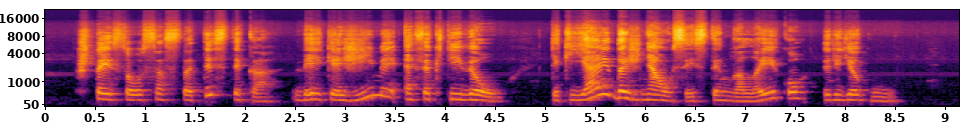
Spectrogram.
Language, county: Lithuanian, Kaunas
